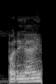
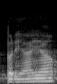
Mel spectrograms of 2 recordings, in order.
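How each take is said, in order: First: The word ends without the long a vowel. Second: The word ends in a long a vowel. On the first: The speaker calls it wrong. "पर्याय नहीं पढ़ा" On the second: The speaker calls it right. "मैंने आगे पर्याया पढ़ा"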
